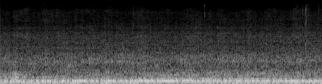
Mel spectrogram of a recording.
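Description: Nissan R33 GTR with RB26 engine running under load, a loud, steady, droning engine note that holds evenly throughout without talk.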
